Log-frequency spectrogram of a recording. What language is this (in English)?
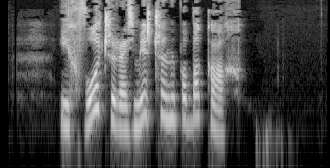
Belarusian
